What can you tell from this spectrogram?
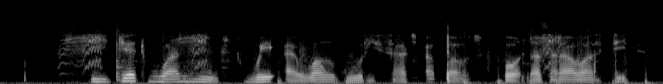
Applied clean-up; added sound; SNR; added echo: neural diffusion model UNIVERSE++.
